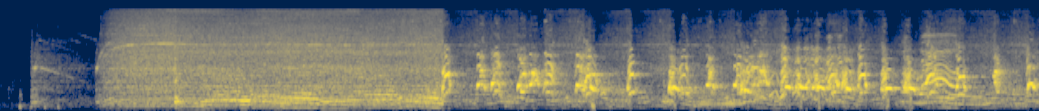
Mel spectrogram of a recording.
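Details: A dog barks rapidly and insistently right after a steady vacuum-cleaner roar, as a carpet is being cleaned. Finding: Dog.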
